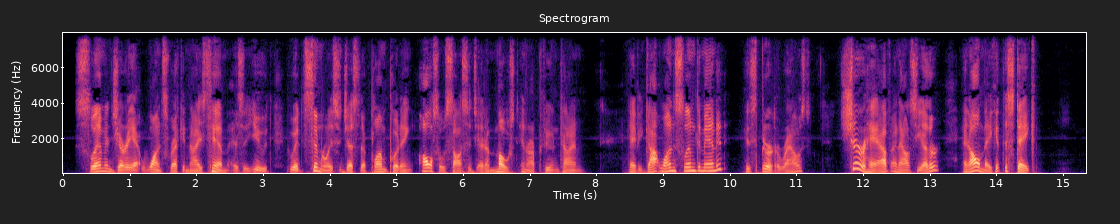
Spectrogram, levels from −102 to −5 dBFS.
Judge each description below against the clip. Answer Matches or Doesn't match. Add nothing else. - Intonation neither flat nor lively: Doesn't match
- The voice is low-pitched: Matches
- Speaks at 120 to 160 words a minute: Doesn't match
